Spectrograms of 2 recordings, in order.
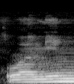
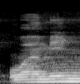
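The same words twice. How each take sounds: Both takes have the same delivery.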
